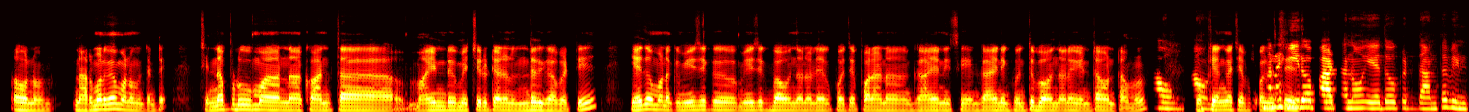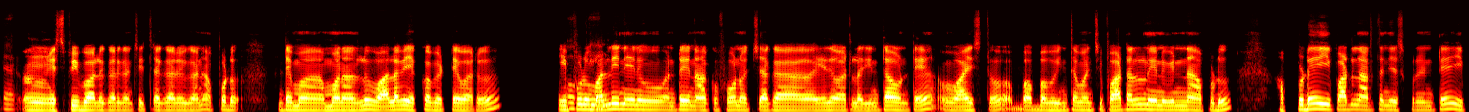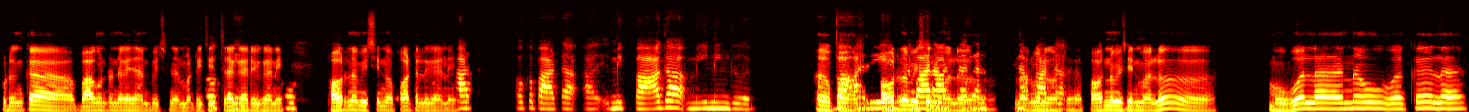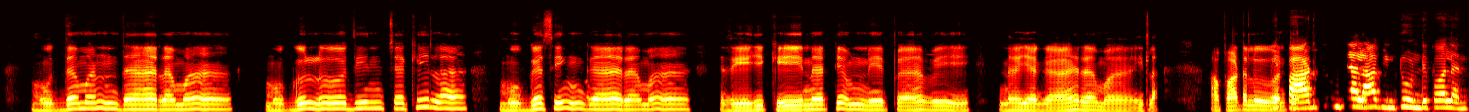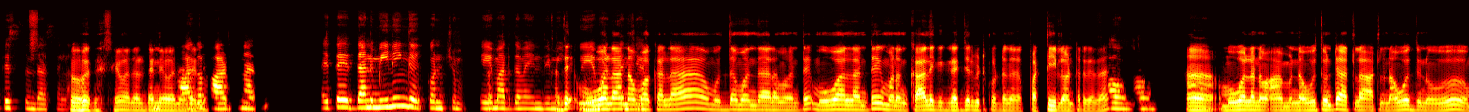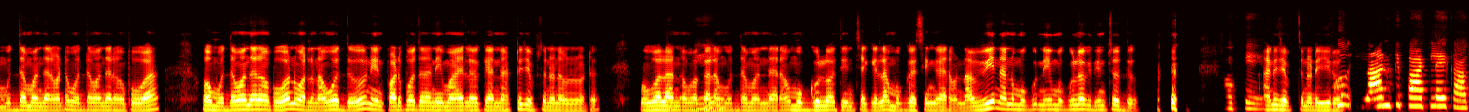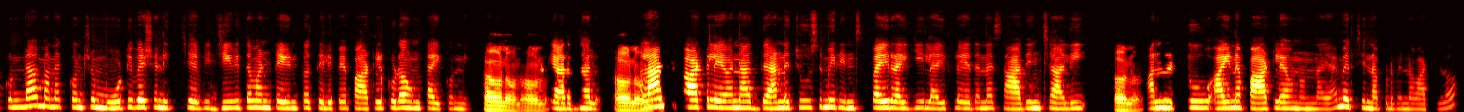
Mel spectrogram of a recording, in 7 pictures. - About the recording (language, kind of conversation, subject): Telugu, podcast, ఒక పాట వినగానే మీ చిన్ననాటి జ్ఞాపకాలు ఎలా మళ్లీ గుర్తుకొస్తాయి?
- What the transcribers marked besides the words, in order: in English: "నార్మల్‌గా"; in English: "మైండ్ మెచ్యూరిటీ"; in English: "మ్యూజిక్, మ్యూజిక్"; in English: "హీరో"; in English: "వాయిస్‌తో"; other background noise; in English: "మీనింగ్"; in English: "నార్మల్‌గా"; singing: "మువ్వలా నవ్వకల ముద్దమందారమా, ముగ్గులో దించకిల ముగ్గ సింగారమా, రేయికే నాట్యం నేర్పావే నయగారమా"; laughing while speaking: "ఓహ్! ధన్యవాదాలు, ధన్యవాదాలండి"; in English: "మీనింగ్"; chuckle; in English: "మోటివేషన్"; in English: "ఇన్‌స్పైర్"; in English: "లైఫ్‌లో"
